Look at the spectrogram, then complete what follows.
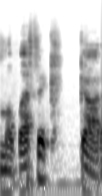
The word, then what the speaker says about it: Malefic God: How do you say your gamer tag? So I'm going to change it soon to to kind of make everything uniform, but it is pronounced Malefic God.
